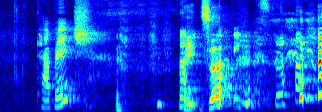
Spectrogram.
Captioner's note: laugh; laughs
